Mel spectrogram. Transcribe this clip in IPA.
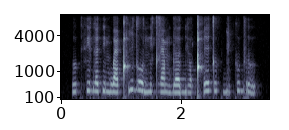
ɯkfʲaɡɛpʲam wæǃʼi dodmʲɛtzæm dɜ bʲɔǃʼetɯk ɡikɯɡrɯ

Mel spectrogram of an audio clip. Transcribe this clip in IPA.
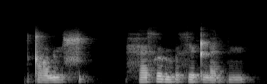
tˤɑɳys | hæxøɽyɽøx eʈŋædpy

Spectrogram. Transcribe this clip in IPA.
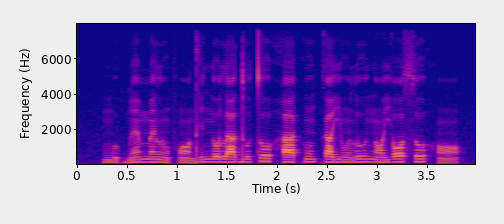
mu˨ɡ͡bɛ̃˨˦mɛ̃˧lũ˨ fɔ̃˨di˨˦ no˧la˧ du˧to˦ha˧kũ˧ ka˦jũ˧lu˦nɔ̃˧ jɔ˧so˧ hɔ̃˨

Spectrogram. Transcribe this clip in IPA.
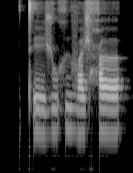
tʼeʒuxɨvaʒ ħɐ

